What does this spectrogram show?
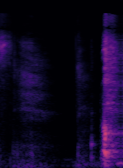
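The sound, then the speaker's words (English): A single loud sneeze bursts out after a breathy intake and short pause, sharp and explosive before quickly trailing off. “Bless you.”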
